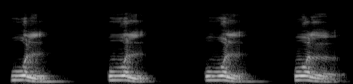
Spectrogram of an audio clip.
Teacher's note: Tetapi pangkal lidah yang bagian belakang, ya, lidah yang bagian belakang menempel ke langit-langit yang atas ya, ke langit-langit yang atas yang paling belakangnya. Itu untuk huruf qaf ya.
